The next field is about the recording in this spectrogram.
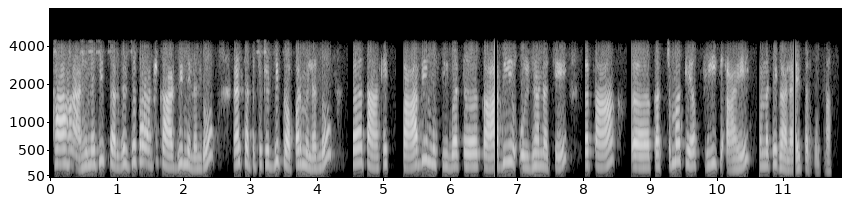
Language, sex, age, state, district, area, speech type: Sindhi, female, 30-45, Delhi, South Delhi, urban, conversation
